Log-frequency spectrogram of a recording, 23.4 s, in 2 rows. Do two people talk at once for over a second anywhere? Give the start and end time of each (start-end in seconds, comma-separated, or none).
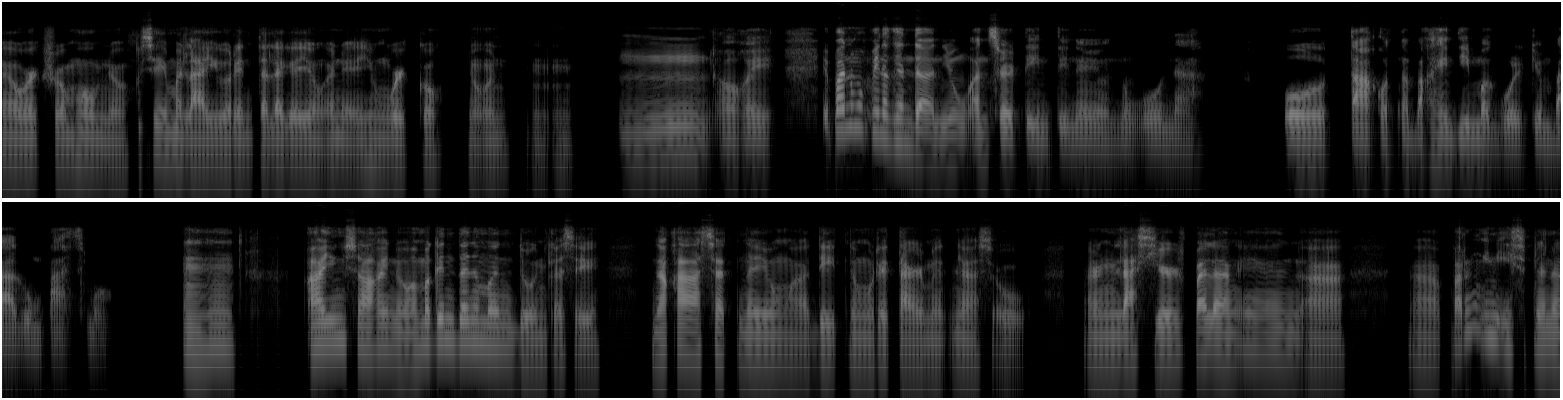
none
